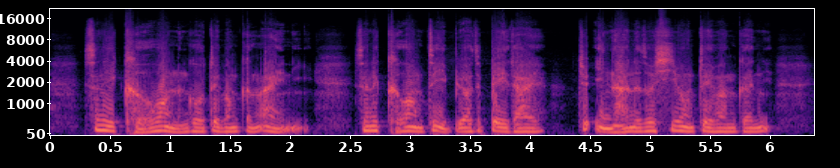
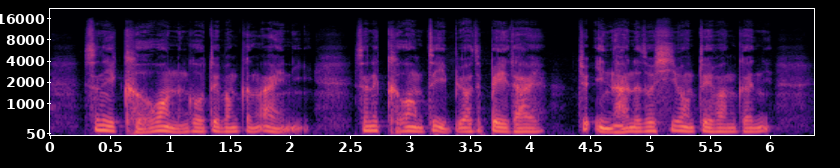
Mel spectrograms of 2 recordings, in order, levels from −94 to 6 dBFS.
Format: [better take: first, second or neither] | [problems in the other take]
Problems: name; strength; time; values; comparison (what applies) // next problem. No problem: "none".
second | distortion; slight; 8% of the sound clipped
